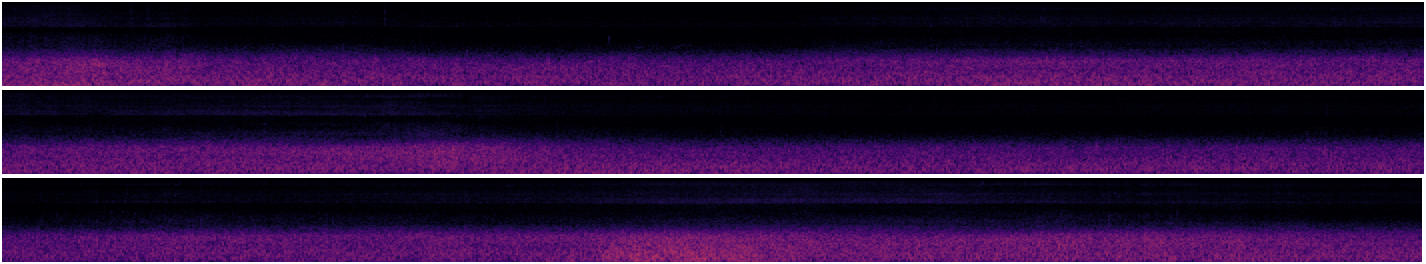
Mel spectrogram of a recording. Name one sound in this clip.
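Surf roars and washes over the shore.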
